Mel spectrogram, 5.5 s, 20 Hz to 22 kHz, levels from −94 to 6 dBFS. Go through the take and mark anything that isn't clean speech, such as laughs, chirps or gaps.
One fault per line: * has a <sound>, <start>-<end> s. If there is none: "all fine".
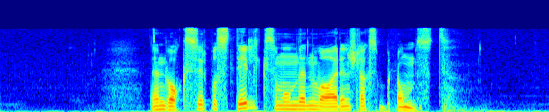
* has a dropout, 3.9-4.0 s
